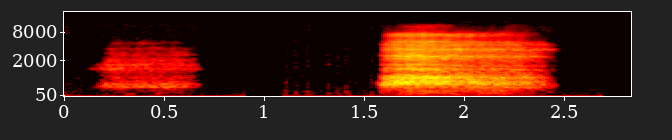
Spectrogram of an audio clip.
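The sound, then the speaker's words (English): A person breathes deeply, alone with no talk: a brief, soft breath comes first, then after a pause a longer, louder deep inhalation lasting close to a second. “I breathe for me. Nice breath in.”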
